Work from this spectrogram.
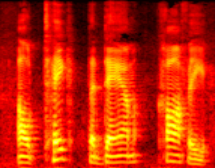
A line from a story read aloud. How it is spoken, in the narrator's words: Dorothy said through clenched teeth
